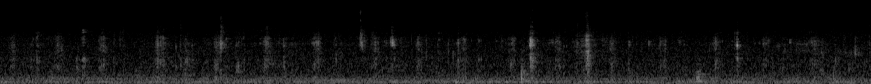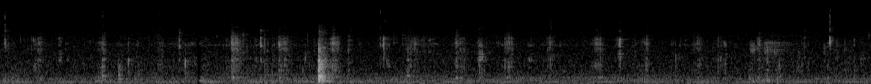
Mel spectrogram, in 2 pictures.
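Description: Close-up chewing and crunching of a raw kale salad: scattered small crunches and wet mouth clicks, with one louder click about twelve seconds in, over a faint low hum.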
